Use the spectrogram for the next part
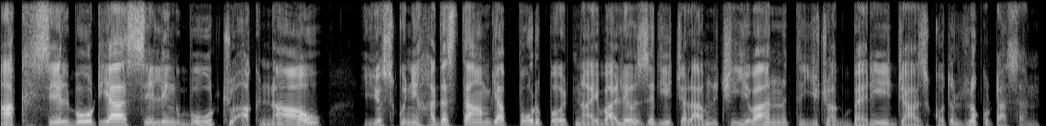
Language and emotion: Kashmiri, neutral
